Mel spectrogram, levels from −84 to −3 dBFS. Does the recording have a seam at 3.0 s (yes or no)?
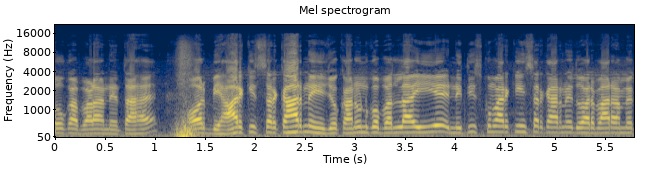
no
